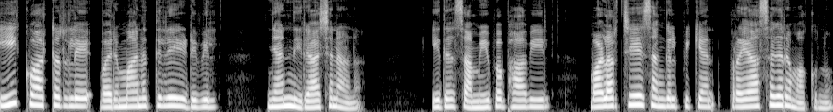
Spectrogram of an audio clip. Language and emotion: Malayalam, sad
